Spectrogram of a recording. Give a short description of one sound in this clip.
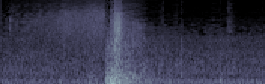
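A wooden crate drops and lands with a heavy thud.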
